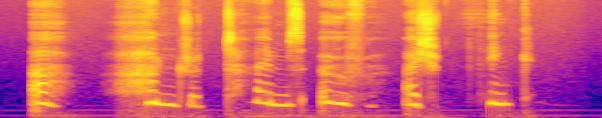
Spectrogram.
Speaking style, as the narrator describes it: said Vitola weakly

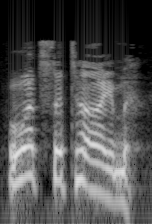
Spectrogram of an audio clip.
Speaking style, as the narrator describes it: he said sleepily

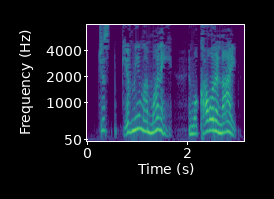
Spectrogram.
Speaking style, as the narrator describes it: Todd wheezed

